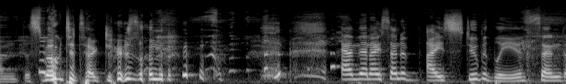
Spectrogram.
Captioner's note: laughs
